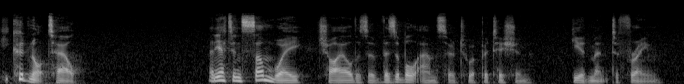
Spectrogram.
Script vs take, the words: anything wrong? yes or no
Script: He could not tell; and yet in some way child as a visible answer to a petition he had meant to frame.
no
